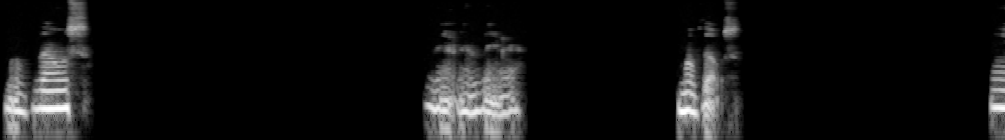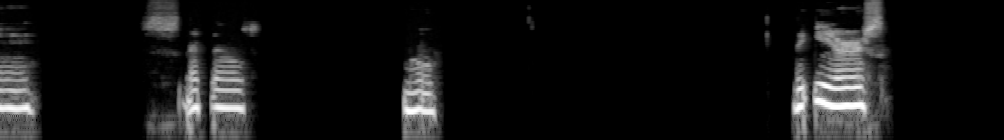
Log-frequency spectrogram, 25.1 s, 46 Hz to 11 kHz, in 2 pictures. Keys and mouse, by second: 2.6 click, 3.3 r, 5.5 shift+click, 7.1 m, 9.0-10.0 middle drag, 11.0 click, 11.3 r, 14.4 shift+click, 16.5 m, 20.7 r.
